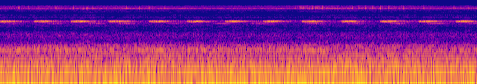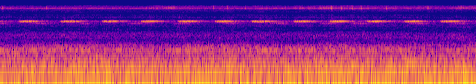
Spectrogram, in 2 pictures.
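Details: Half-speed recording of a chirping cricket, the evenly spaced bright pulses coming roughly twice a second without pause, set against a steady high hum and broad low-frequency noise.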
